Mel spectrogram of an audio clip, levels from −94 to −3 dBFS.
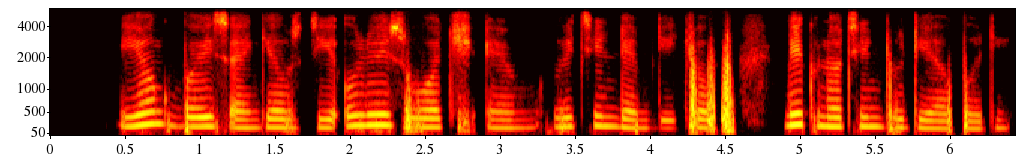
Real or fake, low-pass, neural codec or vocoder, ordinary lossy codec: real; 5.4 kHz; none; Opus, 16 kbps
